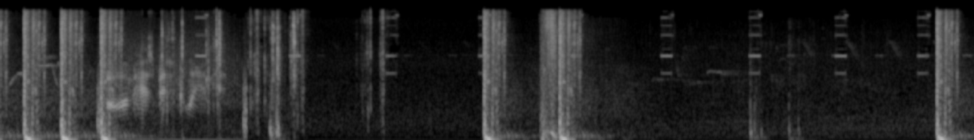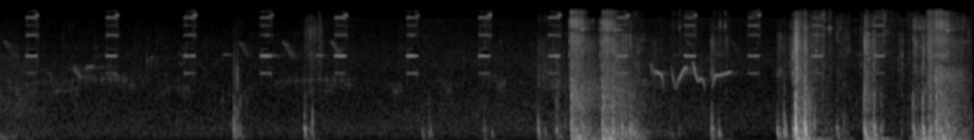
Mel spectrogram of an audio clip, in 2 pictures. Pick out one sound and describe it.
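Footsteps tap on a hard floor at a steady walking pace.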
